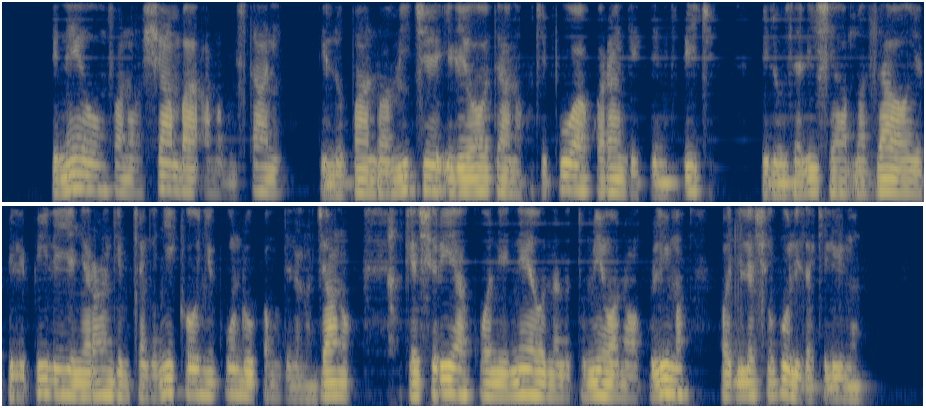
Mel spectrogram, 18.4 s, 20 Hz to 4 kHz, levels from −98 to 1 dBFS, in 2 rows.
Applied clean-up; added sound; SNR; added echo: neural mask model DeepFilterNet 3.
